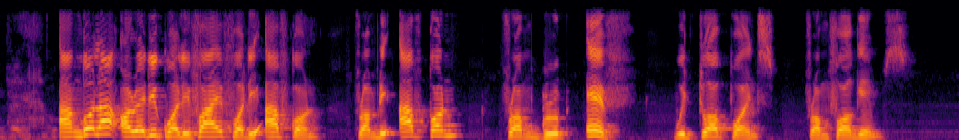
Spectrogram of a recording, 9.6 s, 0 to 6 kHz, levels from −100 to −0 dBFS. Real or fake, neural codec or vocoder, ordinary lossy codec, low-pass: real; none; none; 5.4 kHz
